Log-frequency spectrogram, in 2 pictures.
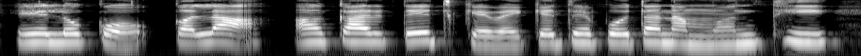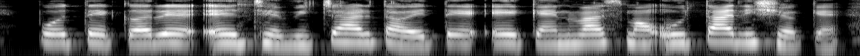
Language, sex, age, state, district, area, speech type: Gujarati, female, 18-30, Gujarat, Surat, rural, spontaneous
